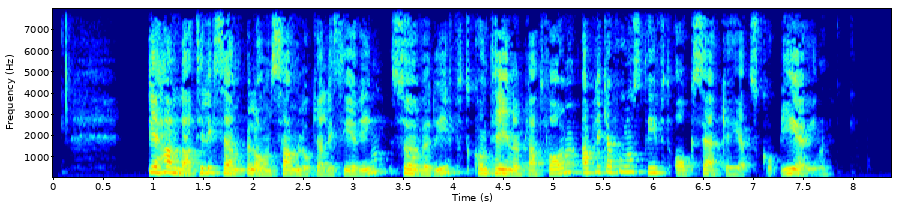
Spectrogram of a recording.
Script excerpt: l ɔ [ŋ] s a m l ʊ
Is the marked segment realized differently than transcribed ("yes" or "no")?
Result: yes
